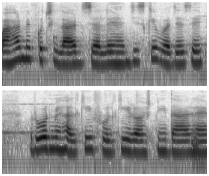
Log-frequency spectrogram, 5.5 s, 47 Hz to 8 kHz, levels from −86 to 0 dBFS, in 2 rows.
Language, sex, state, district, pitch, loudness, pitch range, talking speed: Hindi, female, Chhattisgarh, Sukma, 190 Hz, -17 LUFS, 180-210 Hz, 175 wpm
